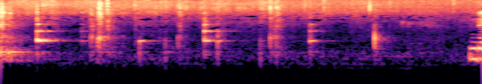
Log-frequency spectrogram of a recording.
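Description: Small fried nuts clatter onto a ceramic plate, which rings briefly with each drop.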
